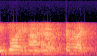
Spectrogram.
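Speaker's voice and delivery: ordinary talk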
